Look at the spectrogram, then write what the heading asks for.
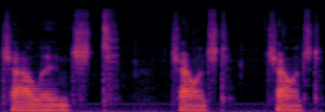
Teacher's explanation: So you can imagine it's kind of a challenged ched almost a ch and then a t sound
